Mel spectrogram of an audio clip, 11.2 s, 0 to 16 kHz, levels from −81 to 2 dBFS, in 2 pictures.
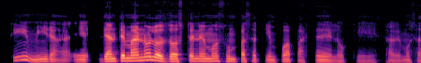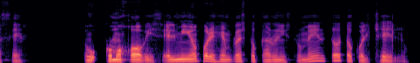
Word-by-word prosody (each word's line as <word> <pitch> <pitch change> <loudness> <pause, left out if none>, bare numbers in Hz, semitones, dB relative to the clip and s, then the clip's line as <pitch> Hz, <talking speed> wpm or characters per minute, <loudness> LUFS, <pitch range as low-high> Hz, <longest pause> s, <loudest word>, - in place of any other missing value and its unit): Sí, 195 +4 -3
mira, 105 -4 -3
eh, 115 -1 -3
de 130 +3 +4
antemano 155 +7 +6
los 160 -9 +7
2 130 +1 +3
tenemos 140 0 0
un 130 -2 -1
pasatiempo 115 -3 -5
aparte 95 -1 -9
de 100 -3 -2
lo 90 -2 -12
que 85 -1 -19
sabemos 95 +2 -12
hacer, 85 -2 -14 0.7
u 100 0 -2
como 110 -2 +3
hobbies. 100 -5 0
El 110 0 -1
mío, 120 +4 +1
por 140 0 +1
ejemplo, 115 -1 -3
es 125 - -9
tocar 100 -2 -7
un 105 0 -4
instrumento, 105 - -6
toco - - -6
el 95 -2 -10
chelo. 95 -4 -8
110 Hz, 160 wpm, -22 LUFS, 100-130 Hz, 0.7 s, los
